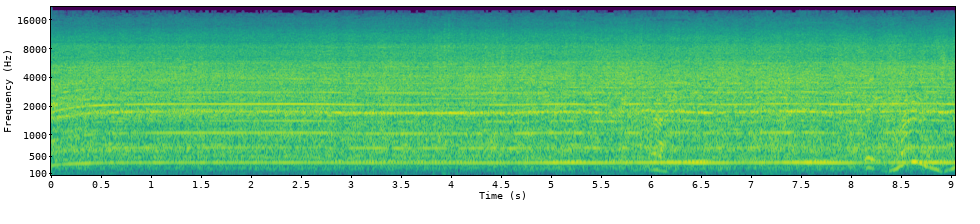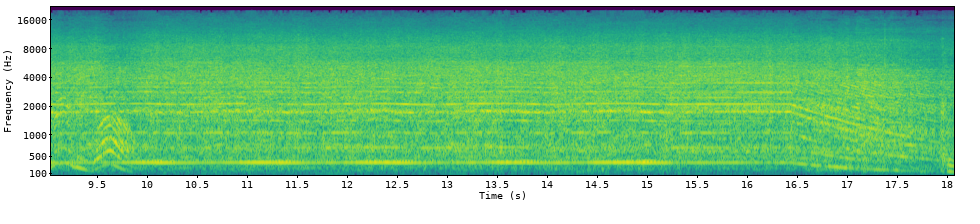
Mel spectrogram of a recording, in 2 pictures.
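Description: A vacuum cleaner runs on carpet with a loud, steady motor whine and whooshing airflow, held for a long stretch before it winds down and stops near the end.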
